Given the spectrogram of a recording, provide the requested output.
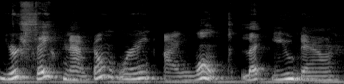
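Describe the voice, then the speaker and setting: Putting on a character voice, a woman talks at a fairly slow pace. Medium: read story. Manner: earnest, gentle.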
